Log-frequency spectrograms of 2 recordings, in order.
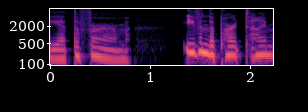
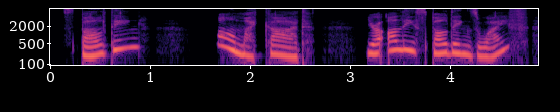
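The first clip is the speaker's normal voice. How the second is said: put-on surprised Spanish accent; 4 semitones higher than usual. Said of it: "with a thick Spanish accent".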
